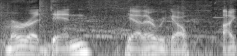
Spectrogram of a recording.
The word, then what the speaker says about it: Muradin: pretty sure he's from Wow his name is merr Muradin yeah there we go I can pronounce it dwarfed things I love to work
